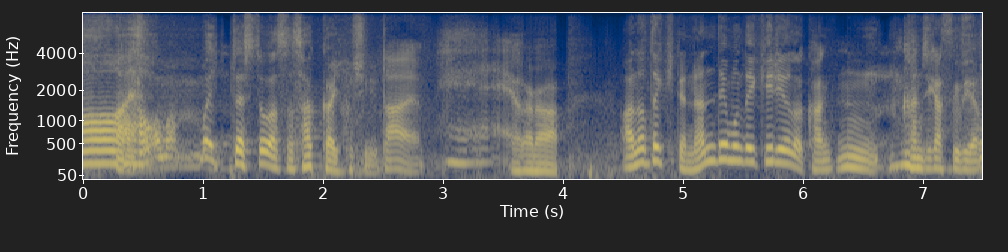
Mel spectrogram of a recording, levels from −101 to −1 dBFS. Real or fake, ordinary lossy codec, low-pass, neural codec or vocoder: fake; none; none; codec, 16 kHz, 1 kbps, X-Codec, HuBERT features, trained on LibriSpeech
